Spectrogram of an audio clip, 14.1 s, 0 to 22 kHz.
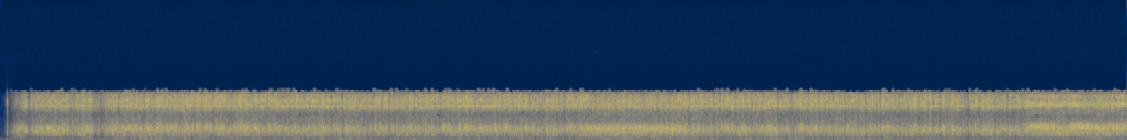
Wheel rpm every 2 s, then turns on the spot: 120, 160, 160, 160, 160, 160, 160.
none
